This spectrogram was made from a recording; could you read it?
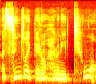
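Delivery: mimicked pointed tone. Imitating how another speaker said Toyota owners don't own tools: imitating a pointed tone with subtext. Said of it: "a tone that was like".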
